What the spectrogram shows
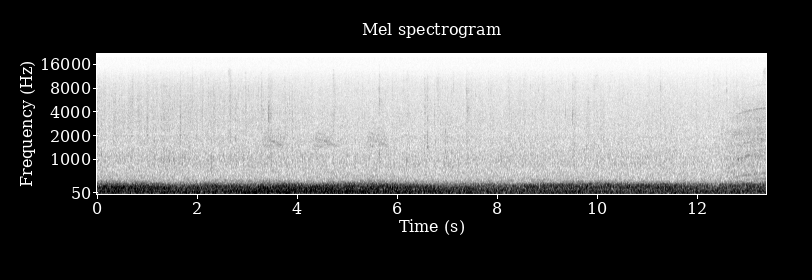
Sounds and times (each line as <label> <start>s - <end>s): plane crossing the sky 12.0s - 13.3s
do-it-yourselfer in the distance 12.2s - 13.3s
